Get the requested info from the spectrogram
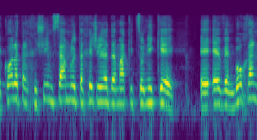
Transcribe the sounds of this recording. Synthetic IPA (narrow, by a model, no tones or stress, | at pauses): eko̞lat̪aʁχiʃimsamnuet̪aχiʃead̪amakit͡so̞nike̞ | ʔeve̞nboχan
